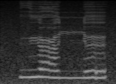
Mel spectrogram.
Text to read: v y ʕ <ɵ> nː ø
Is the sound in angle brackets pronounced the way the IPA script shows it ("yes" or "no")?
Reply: yes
